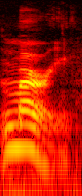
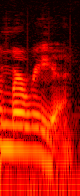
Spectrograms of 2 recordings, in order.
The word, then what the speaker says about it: Maria: you said that because a lot of people pronounce it Murray. No. Maria.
